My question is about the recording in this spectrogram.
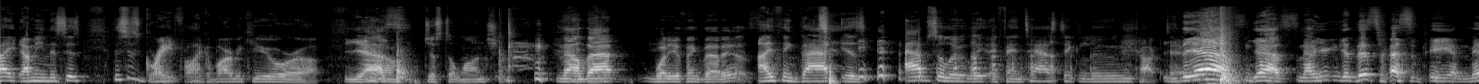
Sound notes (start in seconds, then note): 5.0 laugh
